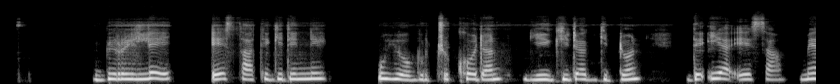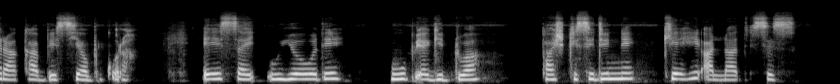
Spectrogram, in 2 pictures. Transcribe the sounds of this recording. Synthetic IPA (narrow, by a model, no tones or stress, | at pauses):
bɪɾɪlːe | e̞ːsːaːt̪ɪɡɪd̪ɪnːɛ | ʊjːoːbʊɾt͡ʃʼːʊkʰːoːd̪ɐn | jiːɡɪd̪ɐɡɪd̪ːɔn | d̪ɛʔɪjɐʔe̞ːsːamɛɾakːɐbɛsːɪjabʊkʼɔɾɐ | ʔeːsːɐjʊjːoːwɔd̪ɛ | huːpʼɪjɐɡɪd̪ːʊwaː | pɐʃkɪsɪd̪ɪnːɛ | kʰe̞ːɦɪʔɐ̰lːaːt̪ʼɪ̥ses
